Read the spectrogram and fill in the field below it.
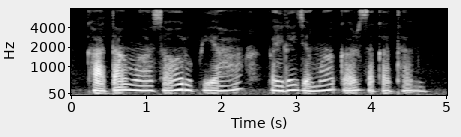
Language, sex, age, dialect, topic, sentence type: Chhattisgarhi, female, 31-35, Western/Budati/Khatahi, banking, question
